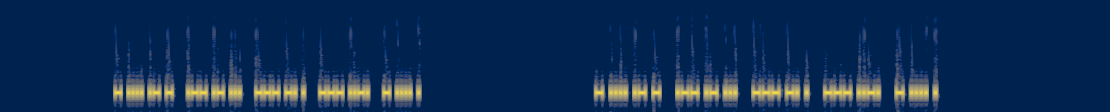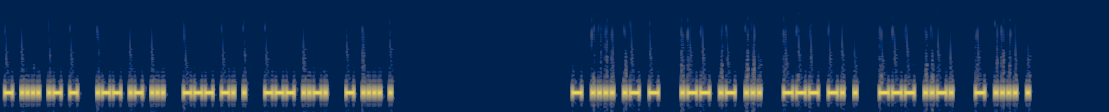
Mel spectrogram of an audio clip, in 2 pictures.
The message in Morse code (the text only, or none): THAT WAS ONE OF THE THAT WAS ONE OF THE THAT WAS ONE OF THE THAT WAS ONE OF THE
